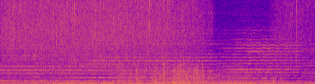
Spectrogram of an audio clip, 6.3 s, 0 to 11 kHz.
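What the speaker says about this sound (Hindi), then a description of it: "अहंकार में तपते इंद्र ने 7 दिनों तक लगातार ब्रज में वर्षा करवाई" Heavy rain pours steadily while a deep thunder rumble swells and rolls through the middle, forming a dense, continuous storm that sits under a low sustained musical drone.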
